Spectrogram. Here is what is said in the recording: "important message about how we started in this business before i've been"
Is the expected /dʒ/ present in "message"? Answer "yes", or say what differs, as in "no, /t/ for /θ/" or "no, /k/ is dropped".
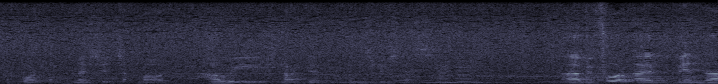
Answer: no, /tʃ/ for /dʒ/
